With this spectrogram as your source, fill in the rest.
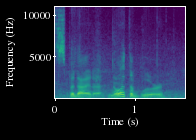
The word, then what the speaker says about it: Spadina: names in Toronto and she highlighted Spadina and said it was really spagina I made a comment that that's incorrect south of Bloor it is Spadina north of Bloor it's Medina Spadina Avenue or Spadina Road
